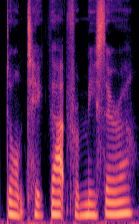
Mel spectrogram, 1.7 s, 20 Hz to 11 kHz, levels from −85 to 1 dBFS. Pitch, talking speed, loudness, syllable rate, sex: 165 Hz, 205 wpm, -18 LUFS, 4.5 syllables/s, female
